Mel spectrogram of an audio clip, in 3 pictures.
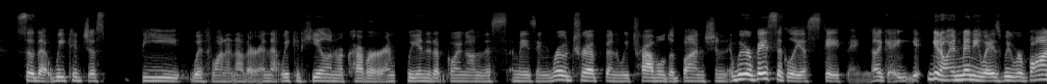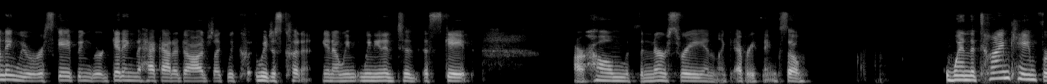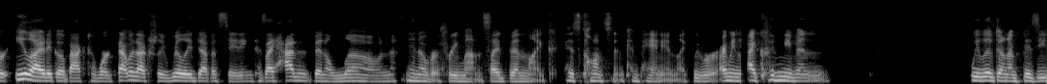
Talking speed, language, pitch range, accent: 230 wpm, English, 150-175 Hz, American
